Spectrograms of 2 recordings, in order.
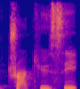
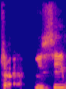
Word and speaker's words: TRAQ: It's called, am I reading it correctly, TRAQC? Just TRAQ. We just, everybody said TRAQC, but no, it's just simply TRAQ. Okay. Which means T-ray assessment of quality control. Phonetically, it sounds like TRAQ, tracking something.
